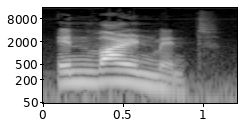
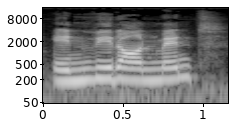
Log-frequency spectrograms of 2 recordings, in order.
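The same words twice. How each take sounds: First: The third syllable is a reduced 'rn'. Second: The third syllable is a full 'ron'. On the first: The speaker calls it right. "N Y R N ment. So this is the correct pronunciation" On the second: The speaker calls it wrong. "you end up pronouncing N V ron ment. Now this is wrong"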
